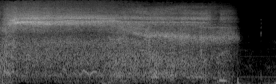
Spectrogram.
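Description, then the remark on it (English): A voice imitates a sharp intake of breath sucked in through the teeth, a steady hissing draw lasting over two seconds before cutting off abruptly. “Now, what the big job love person does is he takes the most cursory of looks at the washing machine, takes a swift intake of breath in through his teeth, like like so”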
